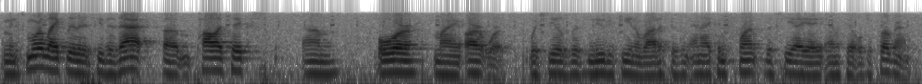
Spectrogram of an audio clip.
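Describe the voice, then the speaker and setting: A man playing an agitated, rambling client who insists he is being targeted, talking in a halting, digressive, self-justifying way in a naturalistic audio drama. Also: fairly low pitch, steady tone, close to an everyday voice. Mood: earnest, insistent. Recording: hissy, tinny phone-like lo-fi recording.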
